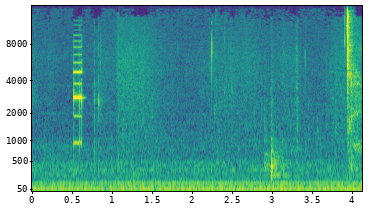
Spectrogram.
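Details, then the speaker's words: Single short, high electronic beep of a barcode scanner reading a patient's ID before medication administration, over quiet room hum. "thank you Miss lemon I'm just going to scan the barcode on your ID"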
